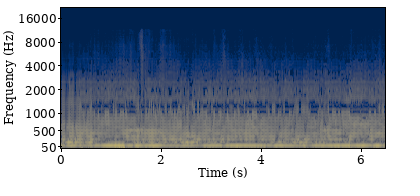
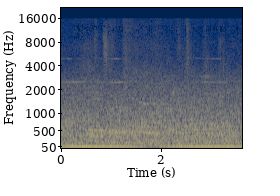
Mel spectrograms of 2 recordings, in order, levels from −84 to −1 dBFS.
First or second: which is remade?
first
